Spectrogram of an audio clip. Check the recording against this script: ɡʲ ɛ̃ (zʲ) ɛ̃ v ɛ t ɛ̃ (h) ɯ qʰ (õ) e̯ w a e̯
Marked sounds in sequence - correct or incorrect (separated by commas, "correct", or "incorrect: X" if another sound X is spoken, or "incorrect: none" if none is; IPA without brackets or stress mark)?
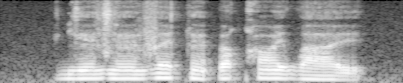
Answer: incorrect: z, incorrect: ʔ, incorrect: ũ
